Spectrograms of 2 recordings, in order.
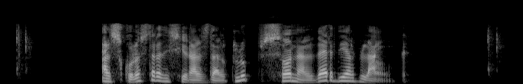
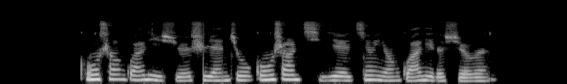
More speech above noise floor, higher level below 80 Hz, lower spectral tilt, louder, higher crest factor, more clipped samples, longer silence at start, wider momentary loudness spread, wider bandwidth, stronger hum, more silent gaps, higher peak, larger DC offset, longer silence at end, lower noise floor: second, 59 dB vs 67 dB; second, -68 dBFS vs -62 dBFS; second, -3.5 dB/octave vs -6.5 dB/octave; second, -26 LUFS vs -20 LUFS; first, 24 dB vs 16 dB; neither; second, 0.15 s vs 0.85 s; first, 21 LU vs 6 LU; first, 10 kHz vs 7.8 kHz; neither; neither; about the same, -4 dBFS vs -4 dBFS; neither; second, 0.35 s vs 0.7 s; about the same, -85 dBFS vs -86 dBFS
